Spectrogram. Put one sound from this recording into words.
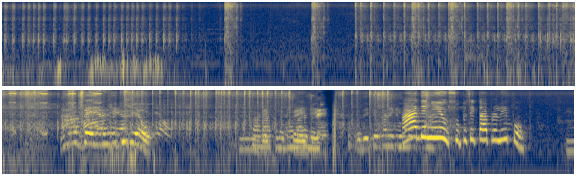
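Rifle shots crack in rapid bursts.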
